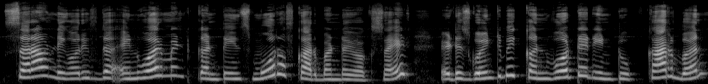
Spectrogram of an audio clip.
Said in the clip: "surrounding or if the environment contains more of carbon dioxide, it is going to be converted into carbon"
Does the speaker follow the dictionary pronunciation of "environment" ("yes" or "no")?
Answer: no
